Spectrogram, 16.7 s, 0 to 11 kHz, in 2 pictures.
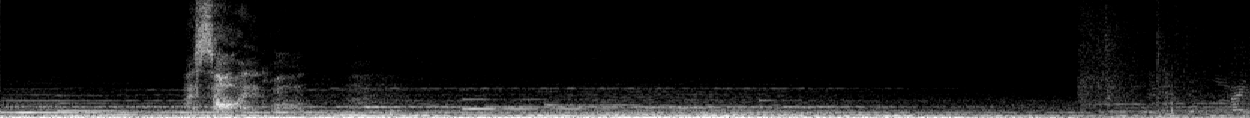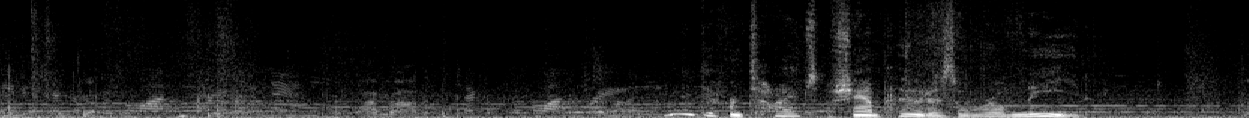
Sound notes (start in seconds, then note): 0.1 suspenseful music; 2.5 suspenseful music; 8.5 store worker announcing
